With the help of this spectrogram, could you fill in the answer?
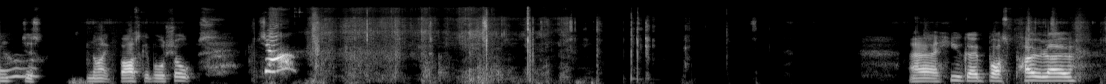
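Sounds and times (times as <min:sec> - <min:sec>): plastic sack crinkling and rustling: 0:03.0 - 0:06.0.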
